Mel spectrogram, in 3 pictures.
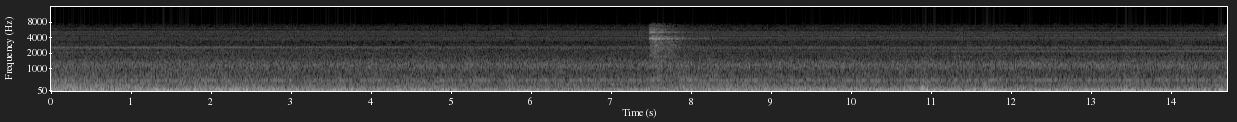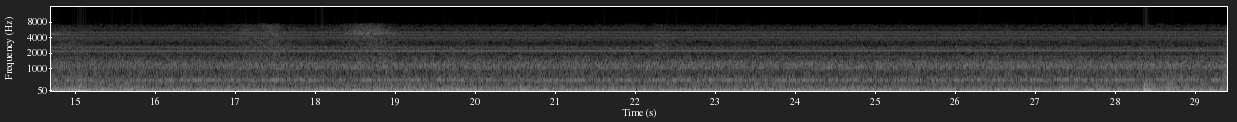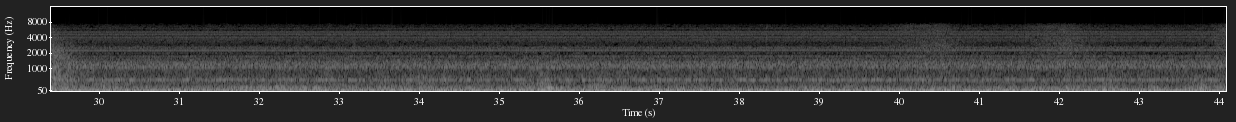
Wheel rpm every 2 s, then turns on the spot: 0, 0, 0, 0, 0, 0, 0, 0, 0, 0, 0, 0, 0, 0, 0, 0, 0, 0, 0, 0, 0, 0.
none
